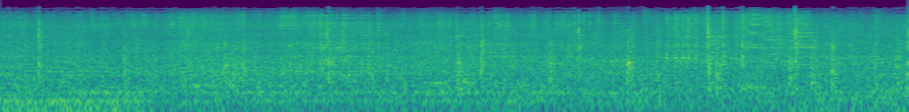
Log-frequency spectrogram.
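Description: Freight cars rumble and clatter along the rails close by.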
